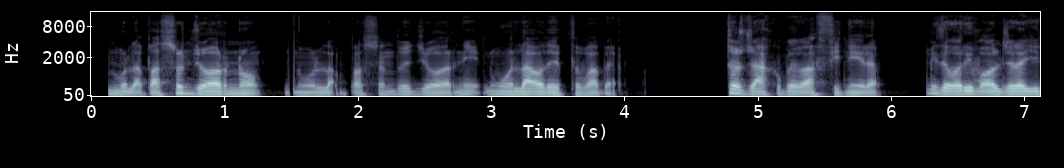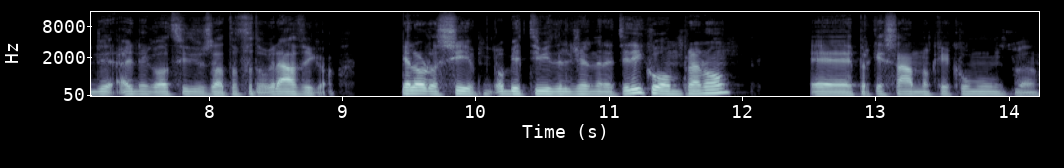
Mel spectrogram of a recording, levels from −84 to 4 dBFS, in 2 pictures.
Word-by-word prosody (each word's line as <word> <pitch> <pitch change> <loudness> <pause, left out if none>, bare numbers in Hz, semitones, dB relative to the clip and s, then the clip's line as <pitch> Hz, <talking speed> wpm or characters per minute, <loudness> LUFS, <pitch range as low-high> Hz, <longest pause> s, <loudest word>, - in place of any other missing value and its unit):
Nulla. 105 -7 -2
Passa 100 +6 -1
1 135 - -1
giorno, 120 +1 +3 0.2
nulla. 95 -1 -4
Passan 105 +2 -8
2 115 0 -5
giorni, 105 +2 -3
nulla. 110 -1 +1
Ho 110 - +5
detto: 100 0 -2
"Vabbè, 95 -2 -4 0.8
so 155 - +4
già 120 -3 0
come 115 +2 -4
va 105 -1 +3
a - - -2
finire, 100 -3 -5 0.3
mi 145 - -2
devo 120 -1 +4
rivolgere 115 -2 +4
agli 110 0 +2
d 110 0 -2
ai 110 - -2
negozi 105 -1 -2
di 110 - -3
usato 100 -1 -3
fotografico." 100 0 0 0.5
E 130 - +4
loro, 130 -3 +6
sì, 115 +1 +2
obiettivi 115 +1 +1
del 110 0 0
genere 110 -2 -2
te 115 - -4
li 165 +4 +7
comprano, 135 +3 +4 0.6
ehm, 100 -1 +1
perché 110 +3 -6
sanno 105 0 -1
che 105 +1 -8
comunque 100 -3 -7
110 Hz, 175 wpm, -23 LUFS, 100-120 Hz, 0.8 s, li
